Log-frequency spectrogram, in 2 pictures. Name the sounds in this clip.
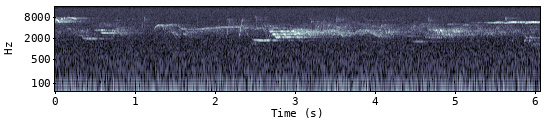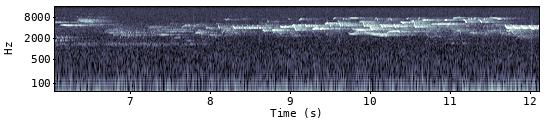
Red-eyed Vireo, Wood Thrush, Eastern Wood-Pewee, Veery, Black-throated Green Warbler, Winter Wren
